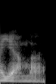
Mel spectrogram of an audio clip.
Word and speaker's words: YAML: Dibacanya YAML ini.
